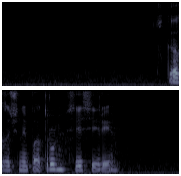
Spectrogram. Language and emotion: Russian, neutral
